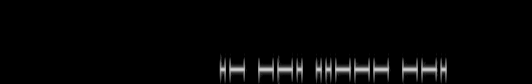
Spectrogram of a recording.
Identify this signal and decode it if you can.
Morse code, heard as a keyed tone, about 25 wpm, 700 Hz. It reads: AG2G
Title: USA Call Signs - 4 Characters - Repeated 3x - 25wpm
